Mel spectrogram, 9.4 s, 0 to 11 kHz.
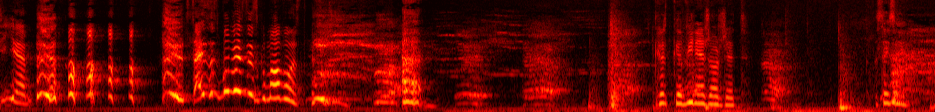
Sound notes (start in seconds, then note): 3.2 the inspector coughs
